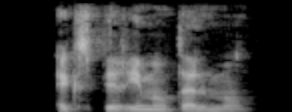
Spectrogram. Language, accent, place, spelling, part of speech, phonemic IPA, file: French, France, Lyon, expérimentalement, adverb, /ɛk.spe.ʁi.mɑ̃.tal.mɑ̃/, LL-Q150 (fra)-expérimentalement.wav
- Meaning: experimentally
